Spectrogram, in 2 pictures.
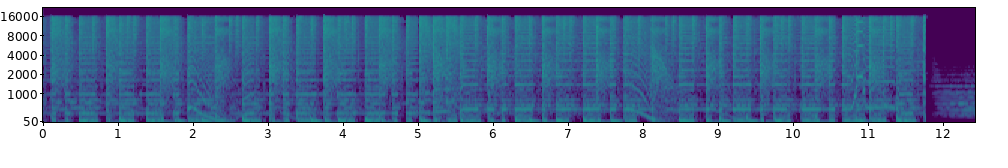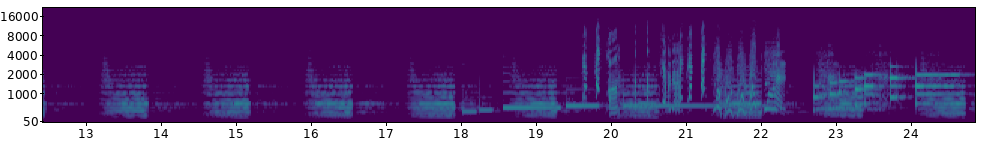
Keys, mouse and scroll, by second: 6.5 ctrl+d, 19.0-20.9 typing, 23.5 double click.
